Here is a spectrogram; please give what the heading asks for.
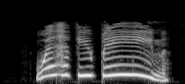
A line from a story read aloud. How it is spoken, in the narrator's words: She yells over the music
